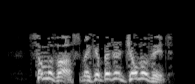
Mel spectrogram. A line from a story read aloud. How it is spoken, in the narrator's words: snapped Josephine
